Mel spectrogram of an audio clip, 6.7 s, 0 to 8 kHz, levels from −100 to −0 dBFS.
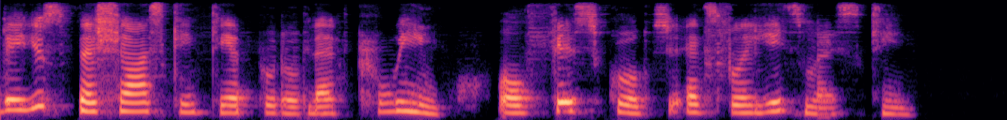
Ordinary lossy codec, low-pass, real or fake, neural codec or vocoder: none; 7.2 kHz; fake; codec, 44.1 kHz, 1.7 kbps, Pupu-Codec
